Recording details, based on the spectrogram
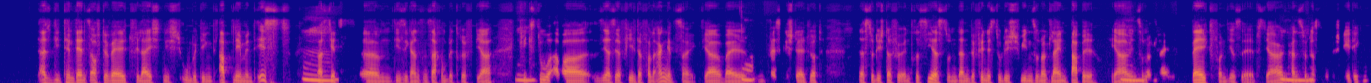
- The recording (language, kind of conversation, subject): German, advice, Wie kann ich meine Angst beim Erkunden neuer, unbekannter Orte verringern?
- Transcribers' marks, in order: other background noise; stressed: "ist"; static; in English: "Bubble"; distorted speech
